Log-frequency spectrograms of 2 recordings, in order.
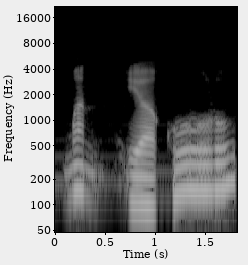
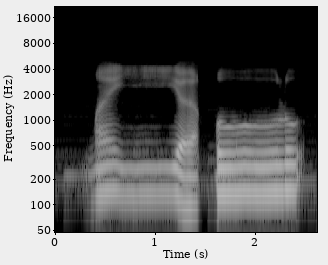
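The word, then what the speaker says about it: من يقول: Jadi man langsung ke ya dan didengungkan. Contoh, may yaqulu, gitu ya. Bukan man yaqulu tapi may yaqulu, gitu ya.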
